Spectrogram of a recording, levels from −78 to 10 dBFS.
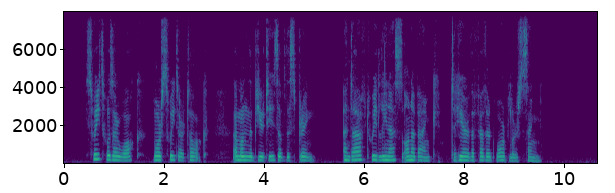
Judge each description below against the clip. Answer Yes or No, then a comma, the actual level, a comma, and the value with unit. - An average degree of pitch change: No, narrow, 1.9 semitones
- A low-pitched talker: No, high, 195 Hz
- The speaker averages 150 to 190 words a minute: Yes, average, 165 wpm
